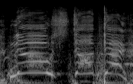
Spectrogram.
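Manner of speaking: high, stretched scream to stop; panicked shout. Acted. Child stopping dad breaking TV, panicked shout.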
